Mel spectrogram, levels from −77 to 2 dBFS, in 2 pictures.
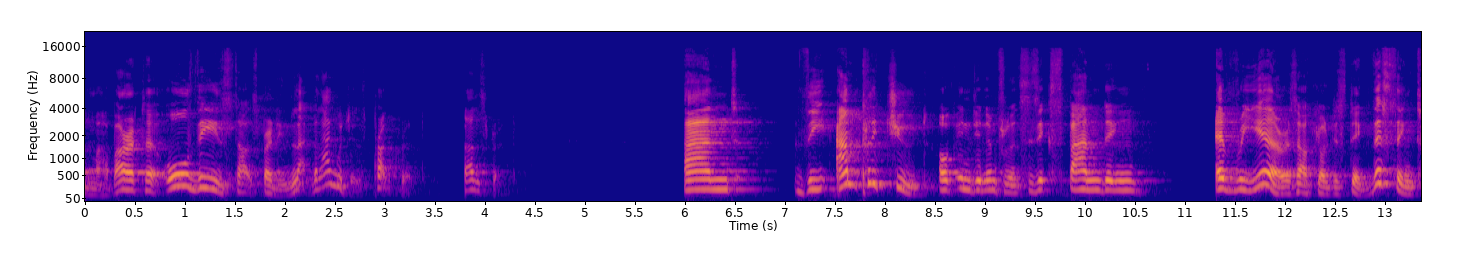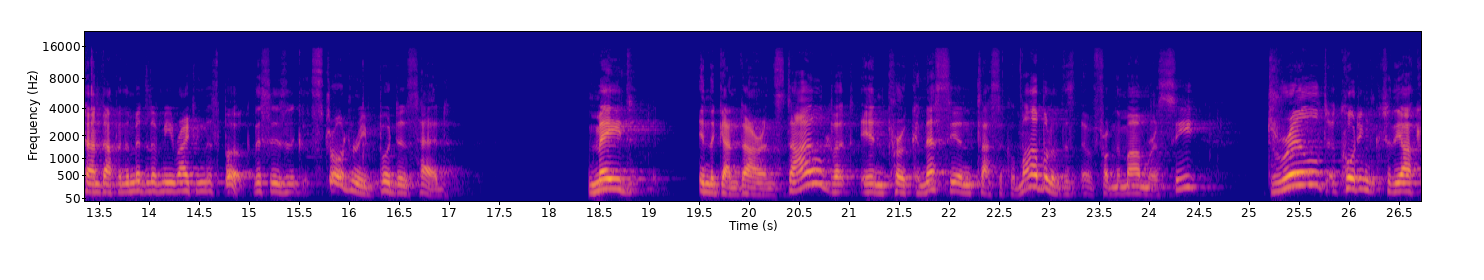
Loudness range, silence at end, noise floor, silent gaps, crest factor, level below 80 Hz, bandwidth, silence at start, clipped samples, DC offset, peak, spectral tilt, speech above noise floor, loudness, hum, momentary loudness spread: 7 LU; 0 s; -83 dBFS; none; 22 dB; -82 dBFS; 16 kHz; 0 s; under 0.1%; under 0.1%; -4 dBFS; -4 dB/octave; 57 dB; -26 LUFS; none; 15 LU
